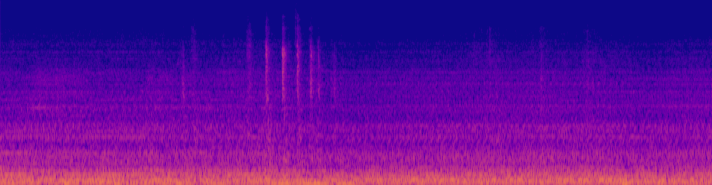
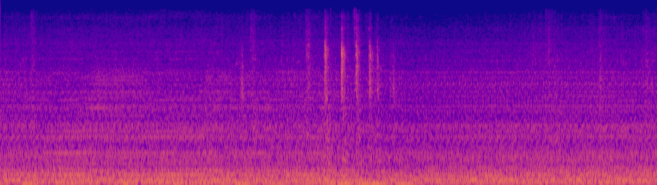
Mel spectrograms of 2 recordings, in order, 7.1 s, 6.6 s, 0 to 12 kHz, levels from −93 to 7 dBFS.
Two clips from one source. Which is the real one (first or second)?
second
